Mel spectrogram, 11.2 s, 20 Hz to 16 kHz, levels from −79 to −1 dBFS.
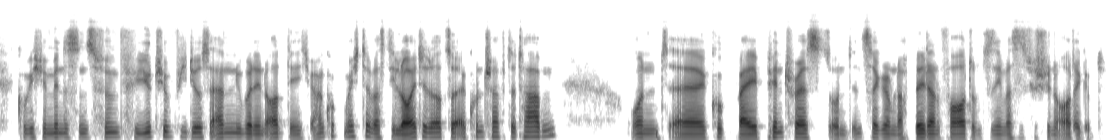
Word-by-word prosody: gucke 110 - -8
ich 110 - -3
mir 110 - -3
mindestens 110 -1 -2
5 120 0 -6
YouTube 125 +4 -3
Videos 120 -1 -2
an 115 +2 0
über 110 -2 +2
den 100 - -1
Ort, 110 0 +1
den 95 - -4
ich 95 - -9
mir - - -5
angucken 115 - -8
möchte, 135 - -2
was 105 -1 -1
die - - -6
Leute 95 +7 +7
dort 120 0 +1
so - - +1
erkundschaftet 130 -1 -3
haben 130 +6 +2 0.7
und, 105 -1 -3
äh, 100 0 +4
gucke 110 +1 -7
bei 100 +1 +7
Pinterest 110 -2 +1
und 95 -1 -5
Instagram 105 -2 -1
nach 90 -1 -2
Bildern 105 -2 +4
vor 100 - +2
Ort, 105 -1 +4
um 95 - -12
zu - - -11
sehen, 95 -1 -4
was 95 0 -5
es 100 - -9
für - - -10
schöne - - -5
Orte - - -1
gibt. - - -15
110 Hz, 230 wpm, -25 LUFS, 100-120 Hz, 0.7 s, Leute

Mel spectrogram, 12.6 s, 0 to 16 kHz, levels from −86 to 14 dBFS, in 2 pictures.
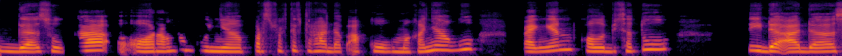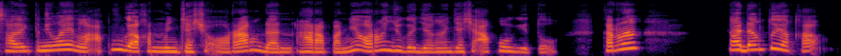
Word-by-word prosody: gak 215 -1 +5
suka 265 +5 +3
orang 230 0 +1
tuh 310 - -9
punya 230 -3 +1
perspektif 245 +3 -7
terhadap 235 -2 -2
aku 230 -2 -2
makanya 220 +9 -1
aku 350 +4 -2 0.4
pengen 240 +8 +2
kalau 235 -7 +1
bisa 220 +2 -7
tuh, 340 +2 -1 0.6
tidak 250 -3 +4 0.2
ada 220 +1 0
saling 245 0 0
penilaian 295 +3 +1
lah 225 - 0
aku 335 0 -2
gak 225 -4 +4
akan 235 - -2
men-judge 215 -1 -1
orang 230 +8 +2
dan 200 -1 0
harapannya 210 +5 +1
orang 275 +4 +1
juga 255 -5 -1
jangan 210 +1 -3
judge 215 - -3
aku 230 +3 0
gitu 190 0 -9 0.4
karena, 340 +9 +5 0.7
kadang 315 +1 +4
tuh 380 - +4
ya, 290 - +1
Kak, 255 0 -3
240 Hz, 175 wpm, -20 LUFS, 220-275 Hz, 0.7 s, gak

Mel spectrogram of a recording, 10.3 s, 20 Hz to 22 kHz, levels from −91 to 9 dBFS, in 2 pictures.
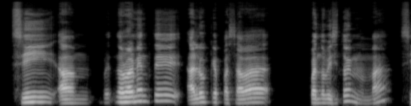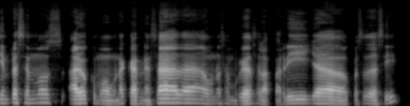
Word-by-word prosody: Sí, 180 0 +1
am, 140 0 +3 0.3
normalmente, 210 +4 +4
algo 175 +1 +4
que 170 -1 -2
pasaba 160 +3 +2 0.5
cuando 150 0 +2
visito 150 +7 -4
a 215 - 0
mi 190 - -8
mamá, 145 - -5
siempre 145 +1 -6
hacemos 155 +1 -11
algo 135 +2 +2
como 125 -4 -9
una 125 +3 -9
carne 125 -2 -2
asada, 150 +1 +2
o - - -12
unas 130 +2 -17
hamburguesas 120 0 -5
a - - -16
la 110 - -8
parrilla 130 -2 -2
o - - -22
cosas 120 +3 -15
así, 120 - -10
145 Hz, 160 wpm, -24 LUFS, 130-170 Hz, 0.5 s, normalmente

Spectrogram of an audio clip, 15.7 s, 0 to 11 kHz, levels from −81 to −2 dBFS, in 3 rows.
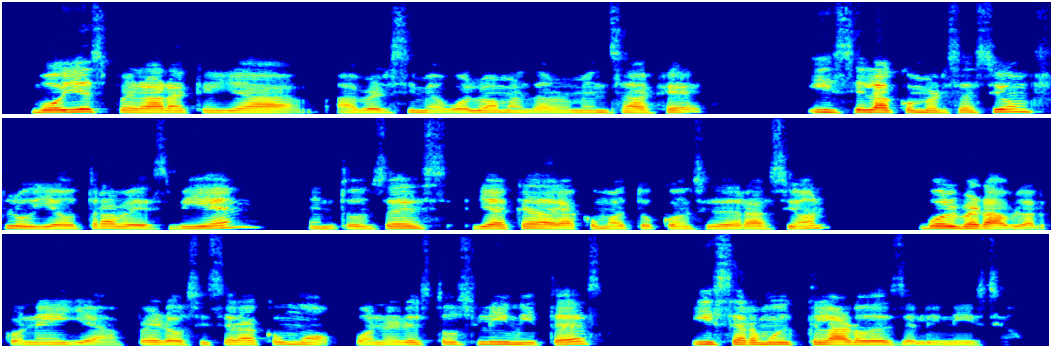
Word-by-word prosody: voy 220 +3 +6
a - - +10
esperar 205 -6 +2
a 200 - 0
que 195 - -7
ella 190 -1 0 0.2
a 185 - -3
ver 185 0 -1
si 205 - -7
me 195 -3 -4
vuelve 180 +3 -1
a 210 - +1
mandar 180 -3 -4
un 185 - -6
mensaje", 195 +4 -2 0.5
y 230 0 +2
si 225 +3 +2
la 220 -2 +7
conversación 210 +5 +1
fluye 195 -5 0
otra 215 +4 -1
vez 180 -2 -1
bien, 240 - +1 0.2
entonces 195 +1 -2
ya 190 0 +3
quedaría 185 -3 +2
como 190 - -4
a 180 - -4
tu 180 0 -6
consideración 180 - -2 0.5
volver 205 -2 +6
a 180 - +7
hablar 175 0 -1
con 180 +2 -4
ella, 185 -3 -3
pero 185 -1 0
sí 195 - -8
será 195 +1 -1
como 205 -3 -3
poner 185 -1 -4
estos 195 +2 -4
límites 220 +2 +1 0.4
y 215 0 +2
ser 200 0 +2
muy 205 0 +2
claro 185 -2 +3
desde 180 0 0
el - - -5
inicio. 175 -2 -9
195 Hz, 185 wpm, -21 LUFS, 185-210 Hz, 0.5 s, a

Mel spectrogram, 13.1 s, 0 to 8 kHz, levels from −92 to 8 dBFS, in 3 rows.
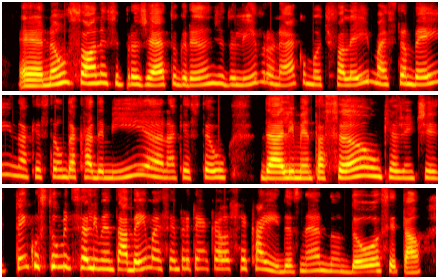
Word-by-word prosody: eh, 195 +1 +5
não 245 +9 +3
só 285 -2 +5
nesse 280 -2 -2
projeto 230 0 +1
grande 230 +4 -1
do 225 -1 -5
livro, 265 +6 -5
né, 220 +1 -4
como 255 -5 -5
eu 225 - -6
te - - -17
falei, 225 +7 -1
mas 250 -6 -3
também 275 +5 -1
na 275 -3 -3
questão 255 0 -5
da 250 - 0
academia, 245 +5 -2
na 225 -1 -6
questão 235 +1 -2 0.3
da 215 -2 +7
alimentação, 225 +6 +3
que 245 -1 -3
a - - +1
gente 220 0 -5
tem 330 +3 -3
costume 370 -2 -1
de 320 - -13
se 330 - -1
alimentar 290 -3 +3
bem, 260 +2 +3
mas 315 -3 -6
sempre 300 0 -6
tem 305 0 -6
aquelas 290 0 -4
recaídas, 235 -10 -3
né, 225 +1 -4
no 215 -4 -6
doce 195 +4 +1
e - - -5
tal. 175 +3 0
245 Hz, 195 wpm, -23 LUFS, 220-285 Hz, 0.3 s, da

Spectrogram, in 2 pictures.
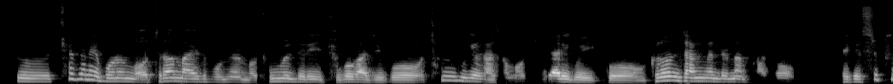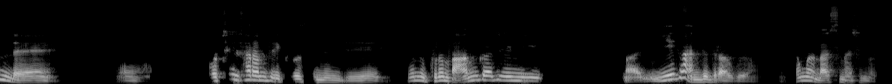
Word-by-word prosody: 그 140 -2 -1
최근에 240 -5 -1
보는 145 -3 -1
뭐 115 -4 0
드라마에서 140 -3 +1
보면 115 -1 -6
뭐 105 -1 -5
동물들이 130 -5 -1
죽어 120 +3 +1
가지고 110 -1 +1
천국에 175 -7 -1
가서 110 -2 -4
뭐 100 0 -8
기다리고 130 -5 +6
있고 100 -2 0
그런 180 +3 +4
장면들만 140 -5 +1
봐도 100 +2 -8 0.5
되게 125 +1 -1
슬픈데 110 - -1 0.6
어 90 -3 -13 0.6
어떻게 170 +7 -1
사람들이 190 -8 +3
그럴 130 - -3
수 - - -45
있는지 95 -4 -5 0.2
저는 175 0 -1
그런 180 +3 +2
마음가짐이 185 -5 +2 0.8
마 65 - -1
이해가 225 - +2
안 110 - +2
되더라고요. 80 - -1 0.3
정말 - - -1
말씀하신 - - -4
것 - - -20
130 Hz, 300 characters per minute, -24 LUFS, 105-165 Hz, 0.8 s, 기다리고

